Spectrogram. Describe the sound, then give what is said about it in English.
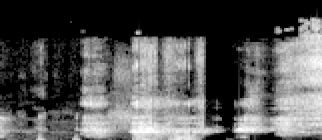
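A small dog whimpers and whines in a few short, high-pitched bursts with brief breathy gaps between them, and no one speaks. “It's my little dog.”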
